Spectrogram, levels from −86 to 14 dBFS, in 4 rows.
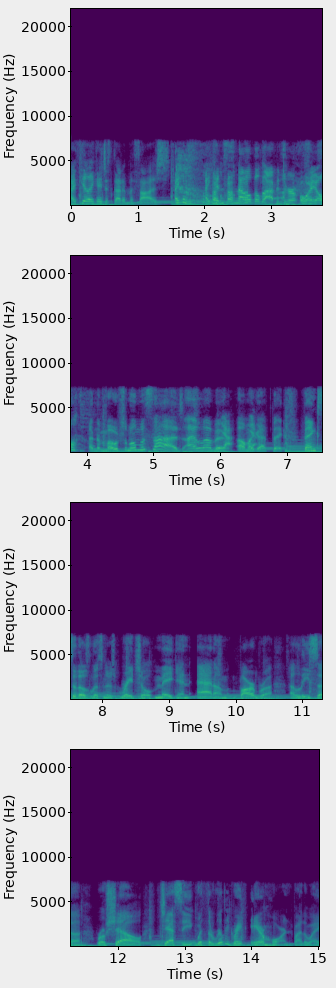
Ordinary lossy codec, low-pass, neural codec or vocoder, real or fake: AAC, 48 kbps; 7.2 kHz; none; real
